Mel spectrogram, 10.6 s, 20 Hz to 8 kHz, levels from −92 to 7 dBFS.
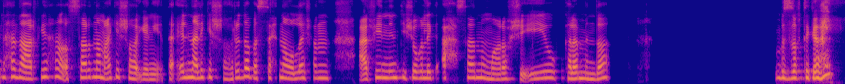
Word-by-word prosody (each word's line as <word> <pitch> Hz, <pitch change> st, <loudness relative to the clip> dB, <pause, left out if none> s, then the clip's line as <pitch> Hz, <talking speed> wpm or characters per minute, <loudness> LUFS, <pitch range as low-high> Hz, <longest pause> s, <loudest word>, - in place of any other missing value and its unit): إن 265 Hz, -, -6 dB
إحنا 260 Hz, -3 st, +1 dB
عارفين 210 Hz, +6 st, +2 dB
إحنا 275 Hz, 0 st, -2 dB
قصّرنا 260 Hz, +2 st, +1 dB
معاكِ 250 Hz, 0 st, 0 dB
الشه 240 Hz, -6 st, -1 dB
يعني 185 Hz, -1 st, -4 dB
تقلنا 240 Hz, +3 st, +3 dB
عليكِ 255 Hz, +3 st, 0 dB
الشهر 240 Hz, -4 st, -4 dB
ده، 290 Hz, +4 st, +3 dB
بس 225 Hz, -3 st, -2 dB
احنا 240 Hz, 0 st, -1 dB
والله 215 Hz, +2 st, 0 dB
عشان 235 Hz, -1 st, -4 dB, 0.4 s
عارفين 250 Hz, -1 st, +3 dB
إن 240 Hz, -, +2 dB
أنتِ 245 Hz, +1 st, -1 dB
شغلِك 235 Hz, 0 st, -1 dB
أحسن 245 Hz, 0 st, -1 dB
وما 205 Hz, -4 st, 0 dB
اعرفش 200 Hz, +1 st, -3 dB
إيه 215 Hz, +5 st, -3 dB
والكلام 225 Hz, -2 st, 0 dB
من 210 Hz, -3 st, +1 dB
ده. 225 Hz, +6 st, 0 dB, 2.1 s
بالضبط 235 Hz, 0 st, +1 dB
كده 240 Hz, +11 st, +6 dB
235 Hz, 165 wpm, -25 LUFS, 215-250 Hz, 2.1 s, كده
